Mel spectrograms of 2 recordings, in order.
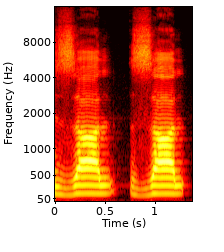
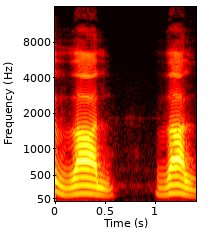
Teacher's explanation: جی ناظرین، یہ جو حرف ہے زا، اس کو ہمیں سختی کے ساتھ پڑھنا ہے اور حرف ذال کو ہمیں نرمی کے ساتھ پڑھنا ہے۔ اگر آپ ذال کے اندر سختی پیدا کریں گے تو یہ اس کے اندر زا کی آواز پیدا ہو جائے گی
